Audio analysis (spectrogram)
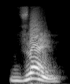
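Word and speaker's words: vingt: 20 is pronounced in French as in v. Ven.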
